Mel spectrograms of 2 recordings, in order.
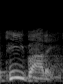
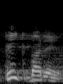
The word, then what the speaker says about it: Peabody: You've got the wrong pronunciation. It's the Peabody. I've got the right transom. It's Peak, buddy.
